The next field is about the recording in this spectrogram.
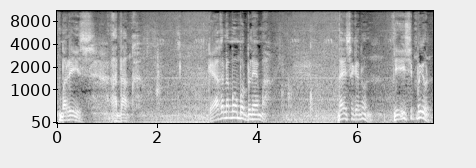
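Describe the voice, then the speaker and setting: A man playing a gentle, middle-aged father who gives measured, cautioning advice in a radio drama. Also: mid-range voice, big pitch swings, noisy background. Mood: concerned, gentle. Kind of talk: Filipino radio romance drama acting.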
